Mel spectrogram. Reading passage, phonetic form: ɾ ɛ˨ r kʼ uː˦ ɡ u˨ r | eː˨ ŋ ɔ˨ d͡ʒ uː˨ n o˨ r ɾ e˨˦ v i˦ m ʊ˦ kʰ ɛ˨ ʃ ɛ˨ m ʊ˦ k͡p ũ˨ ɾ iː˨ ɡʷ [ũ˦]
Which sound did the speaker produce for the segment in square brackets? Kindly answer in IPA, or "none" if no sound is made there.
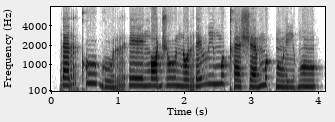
ũ˦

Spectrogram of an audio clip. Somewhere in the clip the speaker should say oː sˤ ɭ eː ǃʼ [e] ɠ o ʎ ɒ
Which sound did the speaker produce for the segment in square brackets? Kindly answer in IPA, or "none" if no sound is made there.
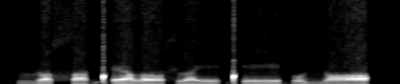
eː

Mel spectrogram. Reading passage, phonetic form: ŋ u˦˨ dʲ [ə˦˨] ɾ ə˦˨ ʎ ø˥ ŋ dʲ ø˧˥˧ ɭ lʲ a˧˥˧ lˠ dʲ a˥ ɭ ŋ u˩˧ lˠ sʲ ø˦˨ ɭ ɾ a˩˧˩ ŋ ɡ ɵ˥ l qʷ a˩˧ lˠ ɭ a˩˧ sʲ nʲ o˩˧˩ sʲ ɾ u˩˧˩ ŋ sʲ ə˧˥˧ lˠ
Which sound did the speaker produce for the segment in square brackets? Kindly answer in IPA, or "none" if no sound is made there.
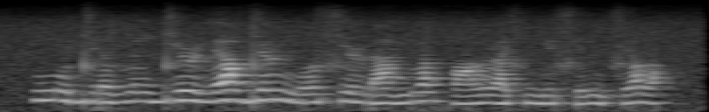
ə˦˨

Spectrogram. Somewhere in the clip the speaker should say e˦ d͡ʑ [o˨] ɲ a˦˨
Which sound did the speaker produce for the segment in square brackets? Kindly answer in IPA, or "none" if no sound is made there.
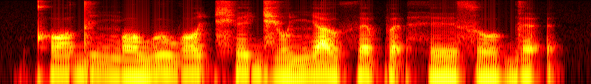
o˨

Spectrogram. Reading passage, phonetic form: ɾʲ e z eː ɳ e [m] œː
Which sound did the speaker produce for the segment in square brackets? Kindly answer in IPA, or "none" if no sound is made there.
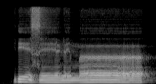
m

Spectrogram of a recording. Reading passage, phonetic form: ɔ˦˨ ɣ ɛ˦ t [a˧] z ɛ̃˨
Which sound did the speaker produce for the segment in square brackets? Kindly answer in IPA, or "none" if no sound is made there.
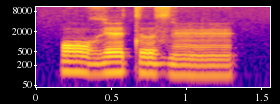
ə˧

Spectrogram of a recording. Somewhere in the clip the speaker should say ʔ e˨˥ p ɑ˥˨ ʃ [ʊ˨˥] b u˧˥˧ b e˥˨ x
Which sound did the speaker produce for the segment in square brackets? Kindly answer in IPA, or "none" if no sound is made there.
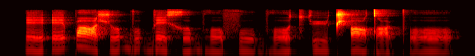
ʊ˨˥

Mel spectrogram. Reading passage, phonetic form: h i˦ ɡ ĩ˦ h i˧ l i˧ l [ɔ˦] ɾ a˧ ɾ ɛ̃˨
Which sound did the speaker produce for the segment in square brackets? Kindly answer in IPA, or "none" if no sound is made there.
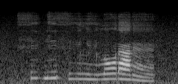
ɔ˦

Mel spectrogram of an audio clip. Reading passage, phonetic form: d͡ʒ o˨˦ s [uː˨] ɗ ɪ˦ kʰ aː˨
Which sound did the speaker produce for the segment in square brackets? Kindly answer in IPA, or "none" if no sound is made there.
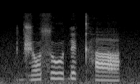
uː˦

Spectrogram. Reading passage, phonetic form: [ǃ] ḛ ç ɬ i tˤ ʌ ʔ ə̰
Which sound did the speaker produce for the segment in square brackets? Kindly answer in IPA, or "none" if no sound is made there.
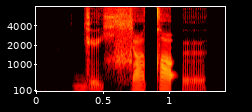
ɡ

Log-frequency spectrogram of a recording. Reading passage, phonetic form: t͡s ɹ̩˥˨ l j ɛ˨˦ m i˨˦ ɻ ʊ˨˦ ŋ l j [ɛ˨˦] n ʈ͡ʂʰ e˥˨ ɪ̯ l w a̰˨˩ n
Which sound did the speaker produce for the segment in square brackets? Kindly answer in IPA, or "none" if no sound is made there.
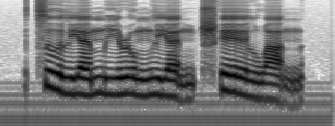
ɛ̰˨˩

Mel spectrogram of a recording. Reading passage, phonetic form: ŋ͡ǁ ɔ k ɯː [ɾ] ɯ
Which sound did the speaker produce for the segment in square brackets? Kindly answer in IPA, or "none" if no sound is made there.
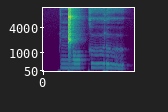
ɾ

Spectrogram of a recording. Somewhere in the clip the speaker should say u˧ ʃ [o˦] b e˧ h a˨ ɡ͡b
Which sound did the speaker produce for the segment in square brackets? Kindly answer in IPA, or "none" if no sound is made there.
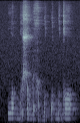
o˦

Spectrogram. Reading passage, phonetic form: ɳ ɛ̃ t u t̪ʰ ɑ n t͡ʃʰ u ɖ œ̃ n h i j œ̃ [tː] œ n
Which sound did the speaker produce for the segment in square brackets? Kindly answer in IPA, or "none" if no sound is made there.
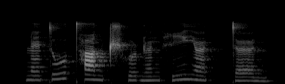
tː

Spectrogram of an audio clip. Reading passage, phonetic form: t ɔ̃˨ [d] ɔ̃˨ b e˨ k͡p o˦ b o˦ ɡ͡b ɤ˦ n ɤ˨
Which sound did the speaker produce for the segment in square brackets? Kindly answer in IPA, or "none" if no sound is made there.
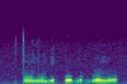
d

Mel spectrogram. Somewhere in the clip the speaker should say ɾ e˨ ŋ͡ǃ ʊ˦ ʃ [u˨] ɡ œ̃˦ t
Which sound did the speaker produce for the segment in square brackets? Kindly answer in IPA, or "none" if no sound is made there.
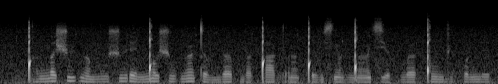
u˧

